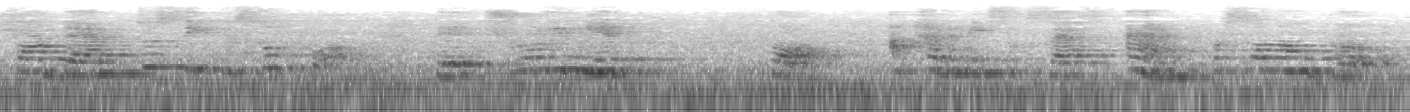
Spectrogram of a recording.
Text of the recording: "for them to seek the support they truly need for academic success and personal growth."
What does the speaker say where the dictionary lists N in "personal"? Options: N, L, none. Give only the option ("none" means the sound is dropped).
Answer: L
